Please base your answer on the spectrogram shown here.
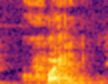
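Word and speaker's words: cwēn: Notice the Old English version, the Anglo-Saxon version, quen, Cwen. Okay, spelled very phonetically, much shorter vowel sounds.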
